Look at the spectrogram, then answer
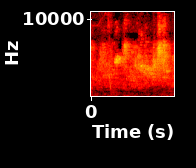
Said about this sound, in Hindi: ये बहुत ही एक प्यारा सा पैरेट है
